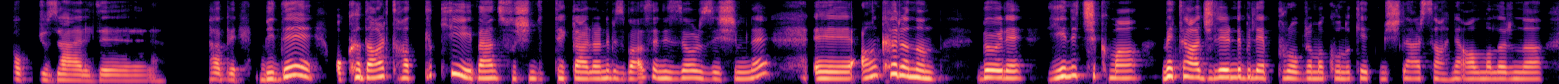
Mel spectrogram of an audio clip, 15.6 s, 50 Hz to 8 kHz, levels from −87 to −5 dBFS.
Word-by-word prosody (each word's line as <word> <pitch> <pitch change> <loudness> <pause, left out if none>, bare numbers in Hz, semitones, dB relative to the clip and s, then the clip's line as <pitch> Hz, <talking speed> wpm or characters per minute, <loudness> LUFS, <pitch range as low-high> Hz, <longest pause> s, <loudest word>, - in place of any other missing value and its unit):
Çok 170 0 -8
güzeldi. 145 -2 -2 0.8
Tabii. 165 -3 -5 0.2
Bir 170 +1 -1
de 255 -3 +5 0.2
o 175 - -1
kadar 225 +3 +3
tatlı 205 +6 -5
ki 285 - +3
ben 200 0 +3
su 200 -1 0
şimdi 195 -1 -5
tekrarlarını 190 0 0
biz 185 -2 -7
bazen 205 +2 -1
izliyoruz 195 -1 -1
eşimle. 185 - -3 0.4
Eee, 190 0 +3
Ankara'nın 240 - +4 0.4
böyle 210 -2 +4 0.2
yeni 250 +7 +4
çıkma 205 -7 -2 0.2
metalcilerini 225 -2 +4
bile 205 -2 -1
programa 190 -1 -2
konuk 190 +1 -6
etmişler, 190 0 -6
sahne 185 -1 -5
almalarına 180 0 -3
195 Hz, 110 wpm, -22 LUFS, 180-215 Hz, 0.8 s, de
